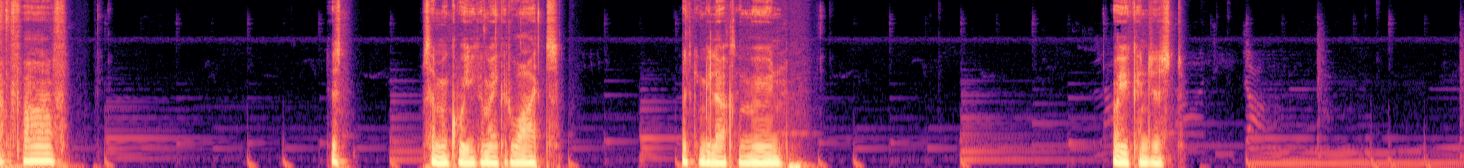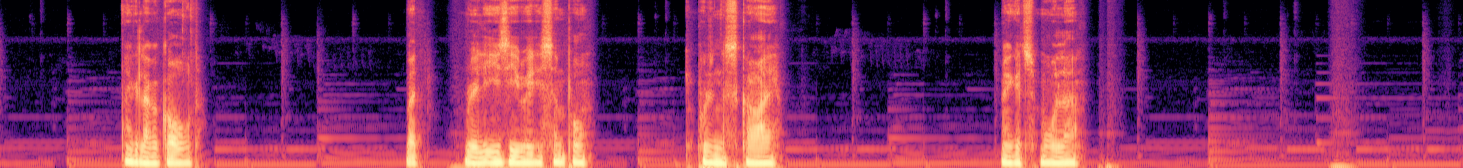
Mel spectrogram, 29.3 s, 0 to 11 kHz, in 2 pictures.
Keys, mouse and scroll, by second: 1.0 click, 4.8 click, 6.8 click, 9.3 click, 12.2 click, 13.6 click, 16.5 click, 21.2 click, 21.8 g, 24.0 click, 24.3 s, 26.8 click, 27.5 click.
